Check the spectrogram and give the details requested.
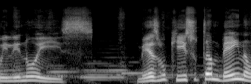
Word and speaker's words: Illinois: grafia francesa do nome, mas mudou a pronúncia. Em vez de elinoar, eles ficaram com ilinoí, mesmo que isso também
